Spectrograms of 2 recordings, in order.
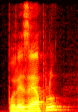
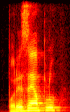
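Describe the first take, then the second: Both takes have the same delivery.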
